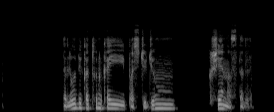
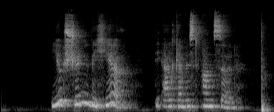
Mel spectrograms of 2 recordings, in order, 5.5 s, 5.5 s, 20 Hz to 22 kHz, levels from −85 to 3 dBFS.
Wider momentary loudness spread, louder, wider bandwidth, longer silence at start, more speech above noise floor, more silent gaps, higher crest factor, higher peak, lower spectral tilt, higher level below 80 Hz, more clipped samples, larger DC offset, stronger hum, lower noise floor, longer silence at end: about the same, 14 LU vs 14 LU; second, -38 LUFS vs -27 LUFS; second, 9 kHz vs 15 kHz; first, 1.25 s vs 1.05 s; first, over 52 dB vs 47 dB; first, 3.57-4.18 s vs none; about the same, 20 dB vs 18 dB; second, -20 dBFS vs -10 dBFS; first, -5.5 dB/octave vs -4 dB/octave; second, -84 dBFS vs -56 dBFS; neither; neither; neither; first, under -90 dBFS vs -74 dBFS; first, 0.45 s vs 0.05 s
